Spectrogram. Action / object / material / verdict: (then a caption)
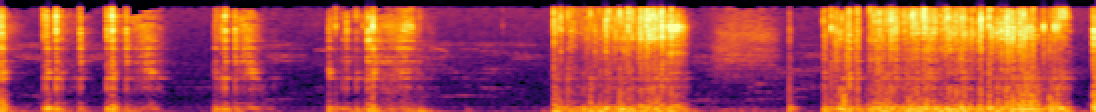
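scrape / metal microphone body and grille / metal / none. Long press-on nails tap and scratch the body and top grille of a hollow, silver metal USB microphone. Short, bassy knocks with a deep boomy resonance come first, then give way to longer stretches of dense, bright scratching that fill the clip.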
